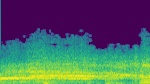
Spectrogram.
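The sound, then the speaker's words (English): A loud, sustained tire skid screeches as a car speeds at a man running out into the street, trying to hit him: a steady high squeal with wavering tones lasting a couple of seconds, with a faint rumble of engine beneath it. “He is running out into the street. The car. They're trying to hit him.”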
